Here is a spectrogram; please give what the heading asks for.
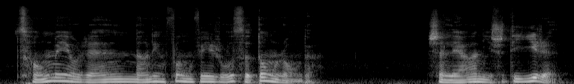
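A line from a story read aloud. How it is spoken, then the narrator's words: Low voice. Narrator (Chinese): 董淑贞靠近的酥胸差点碰上他的手臂，这才低声说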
